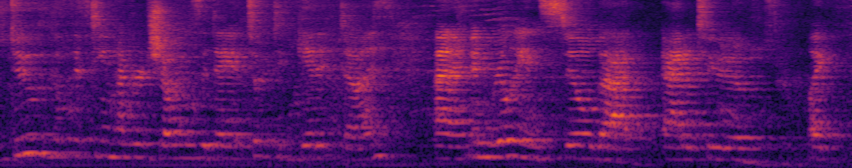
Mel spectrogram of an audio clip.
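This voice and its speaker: A young Texas woman, a real estate agent appearing as a guest, chats in an upbeat, talkative way during a casual interview and laughs often. Her voice is on the high side and a bit bright. She's off-mic and distant in an echoey room with slight background noise.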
